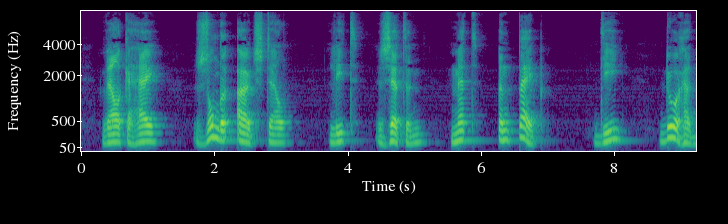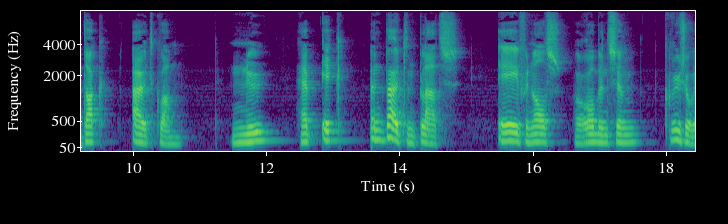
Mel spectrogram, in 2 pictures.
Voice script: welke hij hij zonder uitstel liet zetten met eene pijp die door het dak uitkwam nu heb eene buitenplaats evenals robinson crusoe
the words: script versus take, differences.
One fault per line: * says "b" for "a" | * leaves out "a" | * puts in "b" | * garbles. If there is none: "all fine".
* leaves out "hij"
* puts in "ik"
